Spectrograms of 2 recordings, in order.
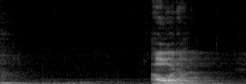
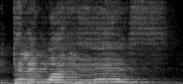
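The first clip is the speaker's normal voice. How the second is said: slow, loud, higher puzzled call; puzzled exclamation; 11 semitones higher, 6 dB louder, much slower than usual. Retold or imitated. Listener hearing tongues for the first time, amazed. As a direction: ask it drawn out in amazement.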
